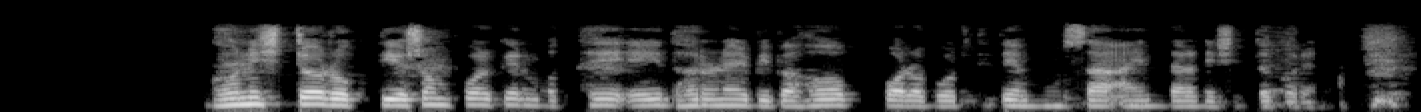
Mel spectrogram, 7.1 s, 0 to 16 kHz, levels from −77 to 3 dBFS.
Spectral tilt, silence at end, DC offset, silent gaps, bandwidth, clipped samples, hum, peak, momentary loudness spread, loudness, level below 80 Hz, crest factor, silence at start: -5 dB/octave; 0.1 s; under 0.1%; 2.84-2.88 s, 4.30-4.42 s; 8 kHz; under 0.1%; none; -2 dBFS; 15 LU; -19 LUFS; -58 dBFS; 18 dB; 1.05 s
